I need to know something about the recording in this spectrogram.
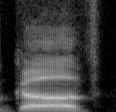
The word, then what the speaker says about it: Gove: Cabinet Minister Michael Gove. Some dude. Something that rhymes with, it's Dove with a G.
